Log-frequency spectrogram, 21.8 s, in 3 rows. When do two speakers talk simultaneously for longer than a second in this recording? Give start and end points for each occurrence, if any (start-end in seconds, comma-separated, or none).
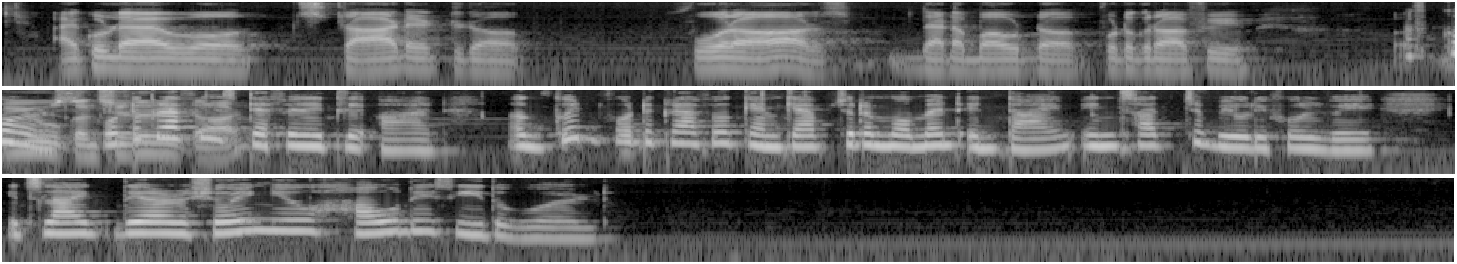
7.0-8.5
